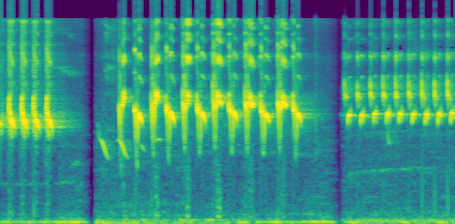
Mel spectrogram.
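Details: Black-winged myna singing actively on a masteran track: short series of high chirps, a low slurred note, rapid downward-sweeping notes, then a tighter run of tinny chirps.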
